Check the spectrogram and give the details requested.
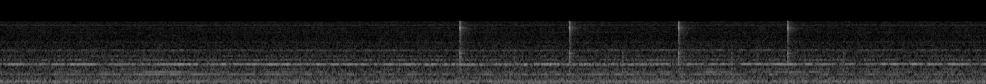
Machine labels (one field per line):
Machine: valve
